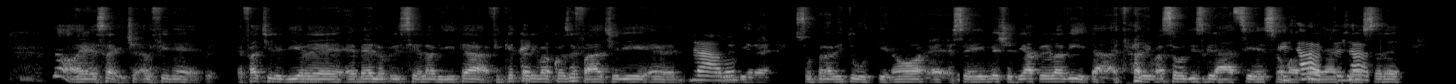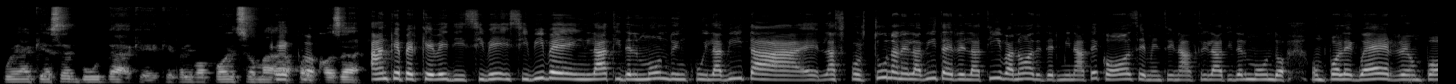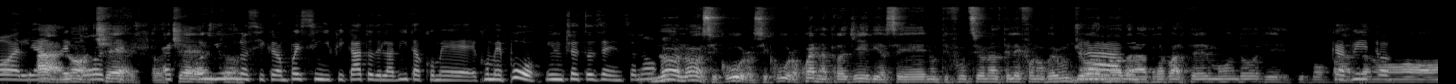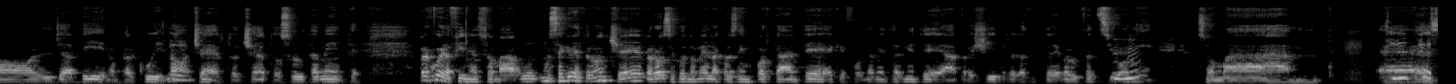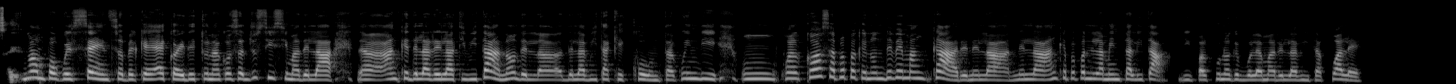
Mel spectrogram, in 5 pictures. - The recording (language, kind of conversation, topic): Italian, podcast, Che cosa ti fa sentire che la tua vita conta?
- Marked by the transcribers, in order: "cioè" said as "ceh"; laughing while speaking: "t'arriva"; other background noise; drawn out: "bombardano"; tapping; "proprio" said as "propo"; "proprio" said as "propo"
